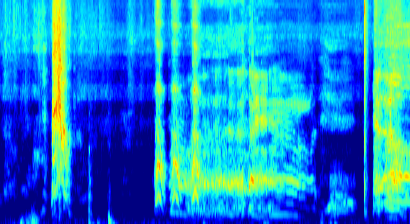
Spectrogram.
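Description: A person's wordless cry: a sharp burst about a second in, a couple of soft thumps, then a drawn-out, wavering wail for about three seconds, with another cry starting near the end.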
